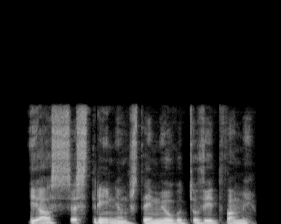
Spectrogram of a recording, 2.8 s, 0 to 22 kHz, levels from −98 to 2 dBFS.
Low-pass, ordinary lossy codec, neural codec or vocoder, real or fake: none; none; none; real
